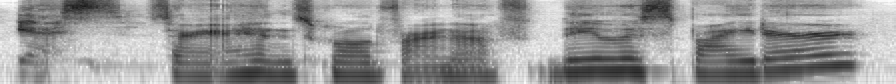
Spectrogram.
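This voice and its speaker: A woman's voice: mid-range voice, moderate pace, gravelly, a bit bright, no room sound. A woman playing in a tabletop game, speaking coolly and laconically. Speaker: player.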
